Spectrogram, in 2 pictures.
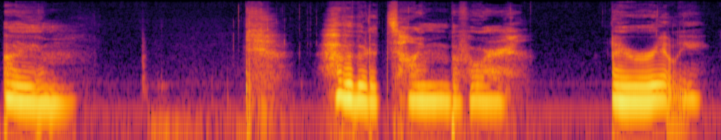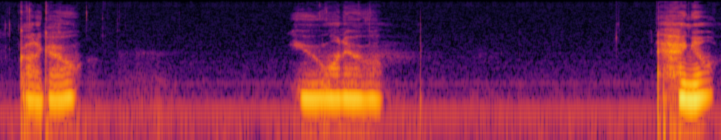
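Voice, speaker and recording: Woman acting a breathy, whispery young goth roommate. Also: medium pitch, flat delivery, extremely slow, pauses often, no room sound, heavily acted. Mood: teasing, shy. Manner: hesitant, gentle, teasing, breathy murmuring. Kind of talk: intimate audio roleplay, soft and half-whispered.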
